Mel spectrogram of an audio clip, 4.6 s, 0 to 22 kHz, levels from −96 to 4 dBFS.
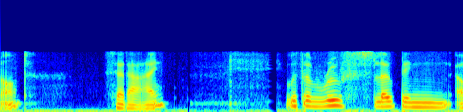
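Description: Repeated stalls (stutter) run from 1.74 to 3.07 s in this speech clip: the jitter buffer kept running dry as packets arrived late. The receiver stretched the last sound across about twenty short waits, the longest 80 ms, so nothing drops out but the speech drags and stutters. Everything above 4 kHz is absent, which fits a G.711 telephone codec.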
